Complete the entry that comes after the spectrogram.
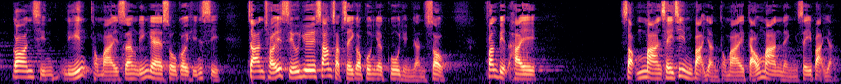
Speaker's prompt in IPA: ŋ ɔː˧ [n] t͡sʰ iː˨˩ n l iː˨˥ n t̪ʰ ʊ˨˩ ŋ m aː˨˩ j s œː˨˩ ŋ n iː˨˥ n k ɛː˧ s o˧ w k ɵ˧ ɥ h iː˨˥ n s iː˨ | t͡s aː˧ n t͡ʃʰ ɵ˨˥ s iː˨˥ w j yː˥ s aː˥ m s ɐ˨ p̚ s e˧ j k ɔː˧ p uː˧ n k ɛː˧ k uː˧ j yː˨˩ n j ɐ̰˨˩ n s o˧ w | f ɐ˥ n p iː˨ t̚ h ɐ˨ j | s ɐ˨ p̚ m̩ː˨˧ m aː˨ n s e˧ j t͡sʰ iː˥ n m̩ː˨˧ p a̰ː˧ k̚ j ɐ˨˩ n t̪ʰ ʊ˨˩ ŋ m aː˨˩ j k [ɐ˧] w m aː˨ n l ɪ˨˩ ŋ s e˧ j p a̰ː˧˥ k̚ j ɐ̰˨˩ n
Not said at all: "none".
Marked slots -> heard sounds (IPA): n, ɐ˨˥

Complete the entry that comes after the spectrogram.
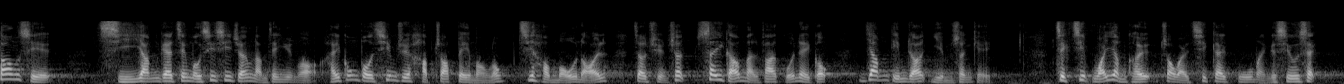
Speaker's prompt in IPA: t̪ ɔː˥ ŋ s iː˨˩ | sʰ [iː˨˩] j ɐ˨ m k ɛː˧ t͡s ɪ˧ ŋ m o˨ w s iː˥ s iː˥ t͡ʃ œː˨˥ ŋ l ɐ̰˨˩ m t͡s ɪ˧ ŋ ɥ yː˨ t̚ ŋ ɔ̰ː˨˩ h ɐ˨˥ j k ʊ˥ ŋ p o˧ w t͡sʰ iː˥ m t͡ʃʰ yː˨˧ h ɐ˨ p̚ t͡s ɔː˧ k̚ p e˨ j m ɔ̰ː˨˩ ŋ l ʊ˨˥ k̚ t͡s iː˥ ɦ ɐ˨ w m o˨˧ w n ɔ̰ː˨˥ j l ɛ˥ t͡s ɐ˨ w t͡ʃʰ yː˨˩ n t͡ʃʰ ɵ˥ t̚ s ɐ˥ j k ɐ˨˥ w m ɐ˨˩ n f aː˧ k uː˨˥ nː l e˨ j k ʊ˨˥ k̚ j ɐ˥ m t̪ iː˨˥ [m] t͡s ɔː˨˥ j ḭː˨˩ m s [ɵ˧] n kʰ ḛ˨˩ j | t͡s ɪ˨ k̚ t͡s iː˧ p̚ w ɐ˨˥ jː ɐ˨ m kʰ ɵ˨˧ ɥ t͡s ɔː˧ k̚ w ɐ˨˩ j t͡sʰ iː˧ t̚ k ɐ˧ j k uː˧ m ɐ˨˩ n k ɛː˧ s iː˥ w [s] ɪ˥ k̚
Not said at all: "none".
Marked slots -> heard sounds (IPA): iː˨˩, m, ɵ˧, s

